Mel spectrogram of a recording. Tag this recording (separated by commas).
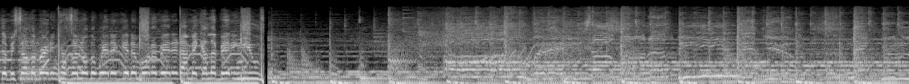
Music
